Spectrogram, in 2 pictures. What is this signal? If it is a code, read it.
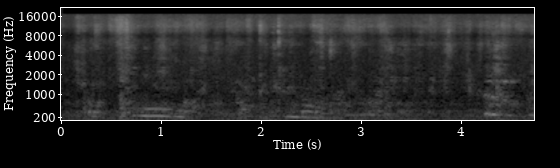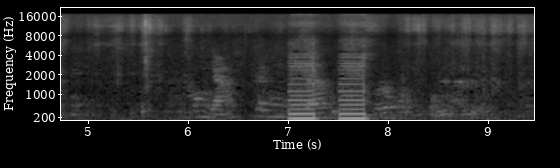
Kitchen noise. There is no code.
